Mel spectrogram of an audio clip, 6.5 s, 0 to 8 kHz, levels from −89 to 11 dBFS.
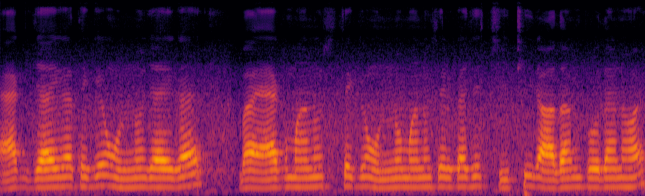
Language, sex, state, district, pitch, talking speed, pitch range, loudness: Bengali, male, West Bengal, Jalpaiguri, 140 Hz, 150 wpm, 135-150 Hz, -19 LUFS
